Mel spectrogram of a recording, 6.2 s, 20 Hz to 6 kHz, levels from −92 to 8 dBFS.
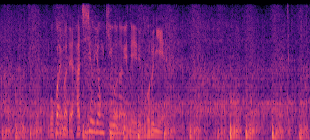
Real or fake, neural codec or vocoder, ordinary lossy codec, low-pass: fake; vocoder, 22.05 kHz, 80 mel bands, WaveNeXt; none; 5.4 kHz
